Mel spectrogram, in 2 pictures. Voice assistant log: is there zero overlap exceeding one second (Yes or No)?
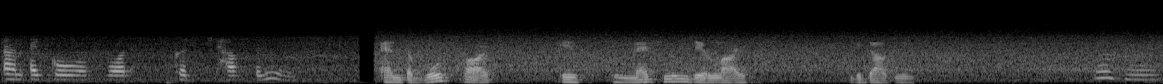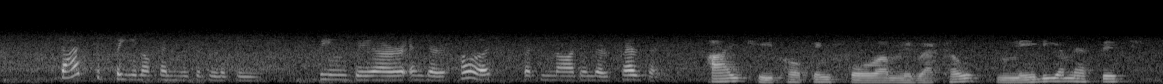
Yes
